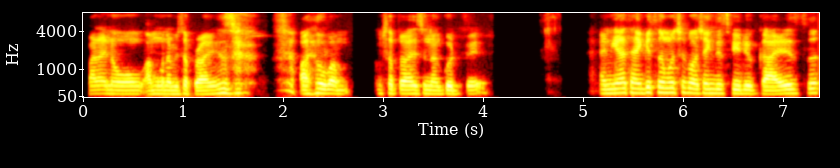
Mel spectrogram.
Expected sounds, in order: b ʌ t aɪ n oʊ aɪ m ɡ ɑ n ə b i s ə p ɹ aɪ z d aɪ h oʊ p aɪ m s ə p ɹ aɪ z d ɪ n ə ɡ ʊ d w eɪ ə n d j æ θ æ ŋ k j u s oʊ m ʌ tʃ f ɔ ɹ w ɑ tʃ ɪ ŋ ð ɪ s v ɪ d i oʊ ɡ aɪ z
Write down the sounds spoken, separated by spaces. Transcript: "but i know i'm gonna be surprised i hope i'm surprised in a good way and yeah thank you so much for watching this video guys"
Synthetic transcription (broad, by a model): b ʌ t aɪ n oʊ aɪ m ɡ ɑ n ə b i s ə p ɹ aɪ z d aɪ h oʊ p aɪ m s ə p ɹ aɪ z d ɪ n ə ɡ ʊ d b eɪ ə n d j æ t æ ŋ k j u s oʊ m ʌ tʃ f ɔ ɹ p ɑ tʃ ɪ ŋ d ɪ s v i d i oʊ ɡ aɪ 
